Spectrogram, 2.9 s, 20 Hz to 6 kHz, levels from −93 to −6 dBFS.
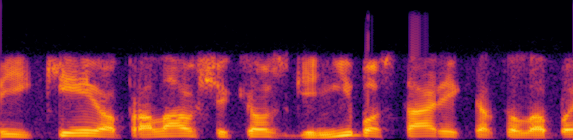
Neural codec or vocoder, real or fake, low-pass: none; real; 5.4 kHz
